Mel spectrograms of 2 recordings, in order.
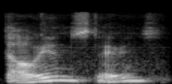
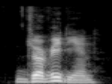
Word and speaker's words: Dravidian: How do you pronounce it? Is it Davians? Dravidian. Yeah, Dravidian. Okay, there we go.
